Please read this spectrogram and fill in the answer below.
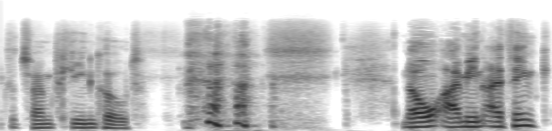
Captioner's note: laughing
